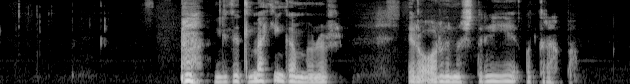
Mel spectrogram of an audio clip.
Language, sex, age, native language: Icelandic, female, 50-59, Icelandic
